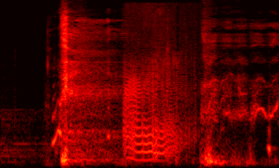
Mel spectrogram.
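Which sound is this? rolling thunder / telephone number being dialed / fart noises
fart noises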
